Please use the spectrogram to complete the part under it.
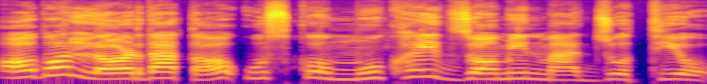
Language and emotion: Nepali, neutral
